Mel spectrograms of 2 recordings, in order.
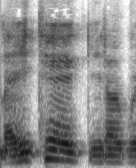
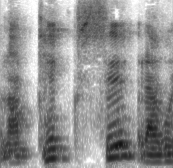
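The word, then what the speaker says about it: LaTeX: 어 얘가 그 원래는 그 어디에서 나온 문법이냐면 레이텍이라고 해서 라텍스라고 읽기도 하고음 라텍스라고 읽기도 하고요. 저는 레이텍이라고 어 이렇게 하는데 그이 수학 공식들을 수학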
